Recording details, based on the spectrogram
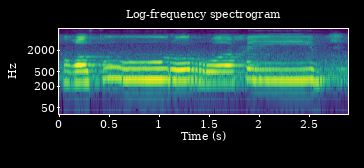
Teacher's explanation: بغیر غنہ کے ادغام کریں گے، یعنی ہم ملا کر تو پڑھیں گے پر وہاں پر غنہ نہیں کریں گے۔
